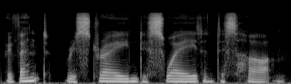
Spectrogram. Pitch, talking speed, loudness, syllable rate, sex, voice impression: 130 Hz, 105 wpm, -22 LUFS, 4.0 syllables/s, male, slightly feminine, adult-like, dark, calm, slightly unique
